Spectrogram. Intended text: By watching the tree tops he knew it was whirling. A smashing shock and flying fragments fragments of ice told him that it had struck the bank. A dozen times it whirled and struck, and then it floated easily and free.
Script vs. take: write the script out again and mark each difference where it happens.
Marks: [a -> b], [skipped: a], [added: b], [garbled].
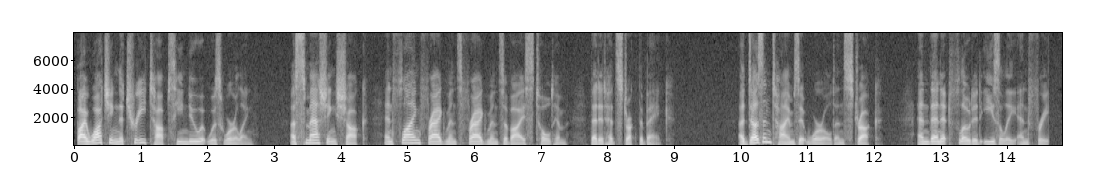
By watching the tree tops he knew it was whirling. A smashing shock and flying fragments fragments of ice told him that it had struck the bank. A dozen times it whirled and struck, and then it floated easily and free.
